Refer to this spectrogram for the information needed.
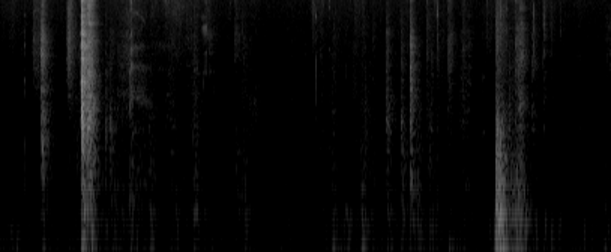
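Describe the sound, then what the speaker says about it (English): A door thuds shut twice, one sharp close early on and another several seconds later, amid faint room noise and scattered small clicks. "Can you close the door?"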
